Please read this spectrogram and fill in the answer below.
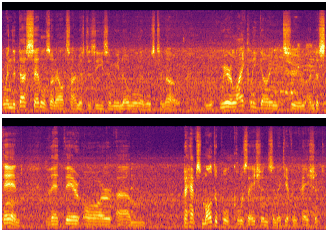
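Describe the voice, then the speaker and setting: Over loud background noise, a man talks at a fairly slow pace with ordinary pitch variation. The sound is dry with no echo. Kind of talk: interview answer. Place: street.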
